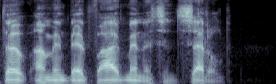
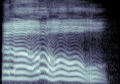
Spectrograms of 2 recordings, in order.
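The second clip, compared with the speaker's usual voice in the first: much higher and louder pleading call; second hello, pushed higher and louder; desperate louder hello; 9 dB louder than usual. Retold or imitated. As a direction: shout it out into an empty world. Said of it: "all desperate 'cause no one else is left".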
